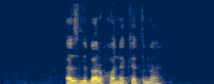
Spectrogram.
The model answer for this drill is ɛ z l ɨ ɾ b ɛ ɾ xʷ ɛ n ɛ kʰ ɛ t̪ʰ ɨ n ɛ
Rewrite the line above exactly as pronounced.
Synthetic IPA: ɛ z l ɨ b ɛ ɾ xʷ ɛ n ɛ kʰ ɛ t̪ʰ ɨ m ɛ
